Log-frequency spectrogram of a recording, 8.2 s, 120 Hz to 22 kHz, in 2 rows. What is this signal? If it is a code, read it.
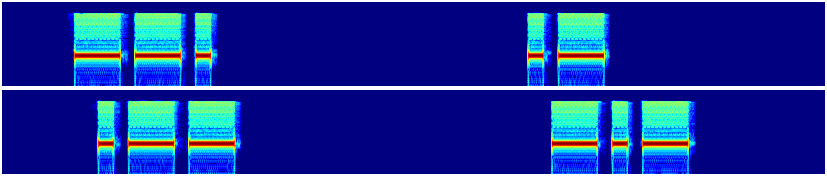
Morse code, heard as a keyed tone, about 16 wpm, spaced as for 5 wpm, 800 Hz. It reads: GAWK
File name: Prefixes / By First Letter / Gs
